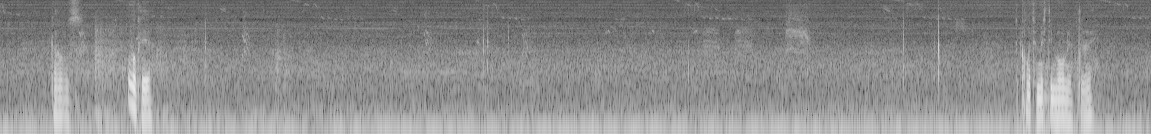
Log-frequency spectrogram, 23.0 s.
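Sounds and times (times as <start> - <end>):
bird calls: 0.0 - 23.0.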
